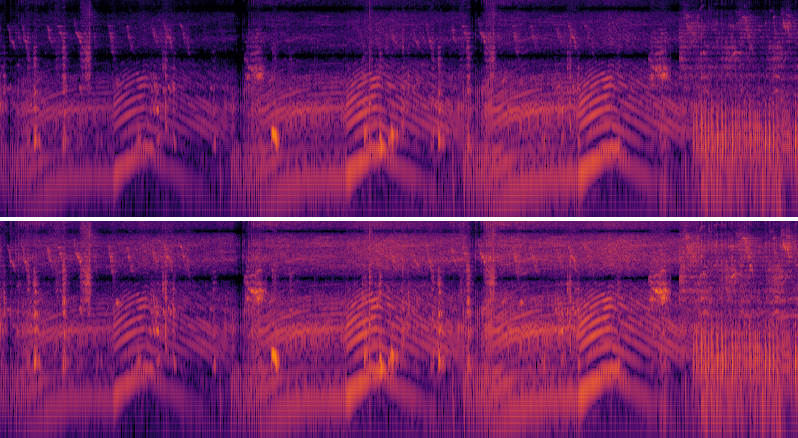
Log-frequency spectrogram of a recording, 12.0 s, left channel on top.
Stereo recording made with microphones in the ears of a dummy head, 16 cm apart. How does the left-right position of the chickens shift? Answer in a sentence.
In this clip you hear the chickens stay put.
